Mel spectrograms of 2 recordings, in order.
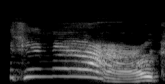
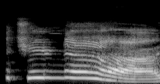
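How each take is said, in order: First: High drawn-out title call; hammed-up announcer. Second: Long drawn-out title call; hammed-up announcer. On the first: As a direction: croon the title like a show host. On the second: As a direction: sing out the title like a show host. Announcing show segment title, drawn out.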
